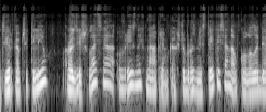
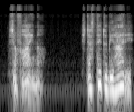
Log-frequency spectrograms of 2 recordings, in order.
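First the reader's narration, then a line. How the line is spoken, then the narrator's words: Whispered. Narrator (Ukrainian): прошепотів Гегрід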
